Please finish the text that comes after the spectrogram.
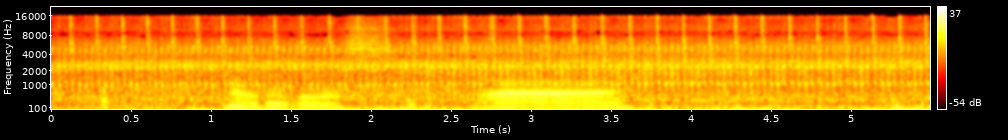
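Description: A 2013 Audi Q5 2.0 engine idles close up with a misfire, a constant rhythmic chugging and ticking vibration under brief spoken words from a nearby man.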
